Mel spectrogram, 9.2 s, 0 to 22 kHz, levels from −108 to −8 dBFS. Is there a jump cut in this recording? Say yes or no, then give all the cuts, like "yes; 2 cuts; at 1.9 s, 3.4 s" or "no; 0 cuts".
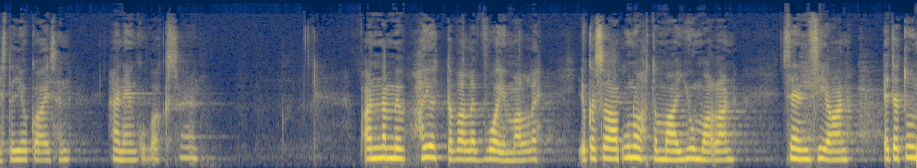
yes; 2 cuts; at 4.0 s, 6.2 s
